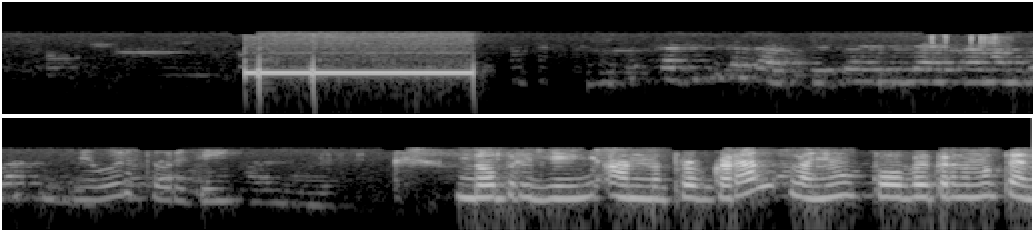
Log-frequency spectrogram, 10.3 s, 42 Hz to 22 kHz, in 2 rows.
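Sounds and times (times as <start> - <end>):
telephone keypad tone while dialing an extension: 0.6 - 2.4
speech: 4.1 - 10.3.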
